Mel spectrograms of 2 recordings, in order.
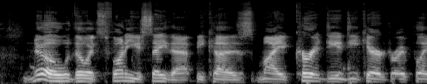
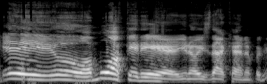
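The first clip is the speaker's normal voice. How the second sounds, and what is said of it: Put-on New York Italian accent. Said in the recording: “all Grungs speak with a sort of New York Italian accent all the time. So yes, that is my accent for that character”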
